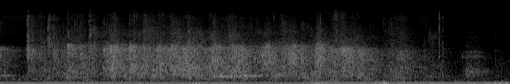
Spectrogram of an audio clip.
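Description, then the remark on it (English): An audience applauds two volunteers steadily for about five seconds, a dense, even patter of many hands clapping at a fairly constant loudness before tapering slightly at the end. “But let's give these guys a round of applause.”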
